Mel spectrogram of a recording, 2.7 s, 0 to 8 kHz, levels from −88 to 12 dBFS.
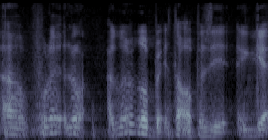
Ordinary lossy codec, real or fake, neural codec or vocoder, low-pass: none; fake; vocoder, 24 kHz, 100 mel bands, Vocos; 7.2 kHz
